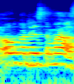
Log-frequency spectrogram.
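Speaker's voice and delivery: high, deflated echo; crestfallen surprise. Retold or imitated. Extra hearing the shoot is pushed, high and stunned. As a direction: repeat the bad news in disbelief. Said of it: "I'm thinking".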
